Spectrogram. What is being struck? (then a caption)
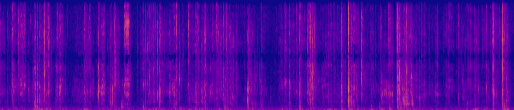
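Bar of soap. A utility blade cuts along the edges of a hand-held white, solid bar of dry soap. The cutting makes a steady run of dry, crisp crunches and scraping clicks, bright and short with no ring. Thin pieces shave off the edge.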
